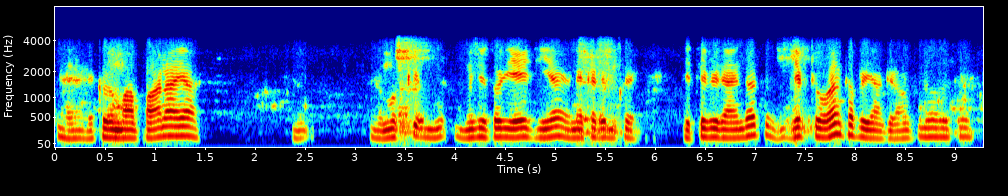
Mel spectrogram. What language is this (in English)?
Sindhi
